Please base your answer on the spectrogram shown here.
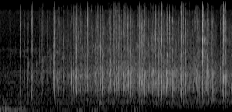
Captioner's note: audience applauds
